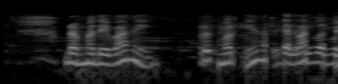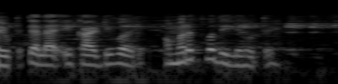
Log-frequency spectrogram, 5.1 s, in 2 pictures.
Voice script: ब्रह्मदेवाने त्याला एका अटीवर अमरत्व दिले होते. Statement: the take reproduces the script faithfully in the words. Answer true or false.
false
